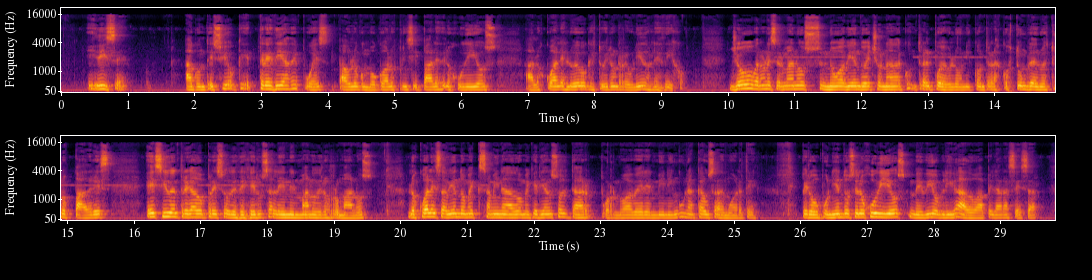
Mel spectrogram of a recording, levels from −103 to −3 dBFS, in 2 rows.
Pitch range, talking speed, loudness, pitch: 135-155 Hz, 160 wpm, -22 LUFS, 145 Hz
